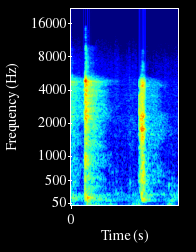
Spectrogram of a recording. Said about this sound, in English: I had to know if that diamond was the King Midas. I put the edge of the chisel to one of the cleaving grooves and struck with the mallet.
